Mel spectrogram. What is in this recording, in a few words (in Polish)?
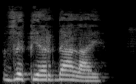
wymowa po polski "wypierdalaj"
